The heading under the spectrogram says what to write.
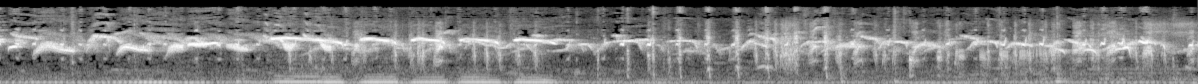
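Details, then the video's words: Chinese hwamei delivering a continuous rich lure song of looping, warbled whistles that rise and fall without pause, with a brief series of low pulsed tones in the background early on. "PANCINGAN WAMBI MACET"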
